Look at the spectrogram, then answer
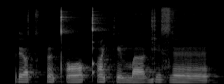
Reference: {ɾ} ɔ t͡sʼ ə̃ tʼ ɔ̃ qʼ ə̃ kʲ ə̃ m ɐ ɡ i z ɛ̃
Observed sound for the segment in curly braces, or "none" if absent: ɾʲ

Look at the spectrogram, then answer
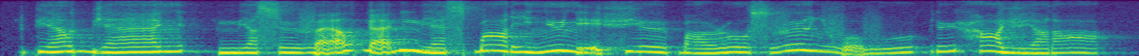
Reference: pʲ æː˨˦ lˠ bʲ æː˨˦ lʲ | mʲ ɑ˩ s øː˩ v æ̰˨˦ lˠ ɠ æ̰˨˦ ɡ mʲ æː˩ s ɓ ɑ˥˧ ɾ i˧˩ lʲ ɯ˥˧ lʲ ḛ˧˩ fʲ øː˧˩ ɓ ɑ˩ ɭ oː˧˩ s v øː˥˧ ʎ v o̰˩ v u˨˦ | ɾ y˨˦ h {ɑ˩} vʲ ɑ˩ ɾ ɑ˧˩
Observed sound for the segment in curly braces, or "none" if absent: ɑ˧˩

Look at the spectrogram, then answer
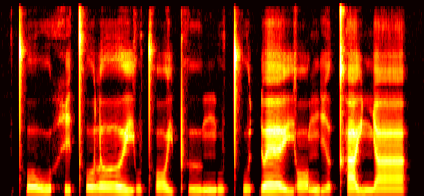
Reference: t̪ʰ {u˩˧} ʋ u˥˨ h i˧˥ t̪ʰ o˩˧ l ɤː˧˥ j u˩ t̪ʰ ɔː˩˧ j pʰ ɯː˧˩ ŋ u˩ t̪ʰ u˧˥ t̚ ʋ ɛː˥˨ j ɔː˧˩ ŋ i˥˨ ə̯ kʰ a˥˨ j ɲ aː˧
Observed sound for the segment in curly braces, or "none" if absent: o˩˧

